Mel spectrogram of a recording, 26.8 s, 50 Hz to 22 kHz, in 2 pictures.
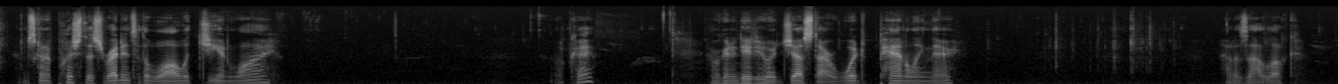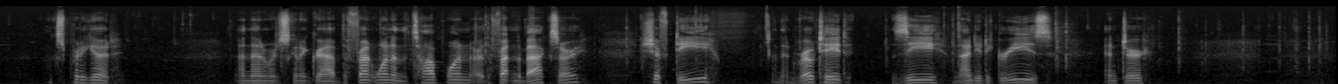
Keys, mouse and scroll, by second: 0.3 g, 5.9-9.2 middle drag, 9.2-9.9 scroll down 2, 9.9-10.6 middle drag, 10.6 Tab, 11.0 Tab, 11.3 a, 11.5 a, 11.7-14.7 middle drag, 15.2 right click, 16.2-16.9 middle drag, 16.9 shift+right click, 17.3-18.1 middle drag, 18.1 KP_7, 19.6 shift+d, 21.3 r, 25.0-25.8 middle drag, 25.8 Tab, 26.2 Tab, 26.5 a, 26.6 a.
